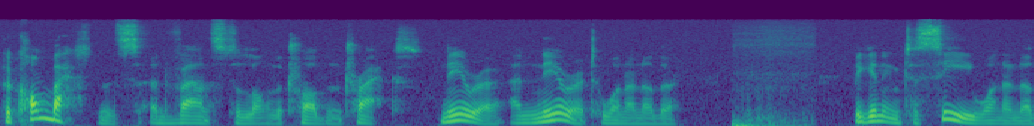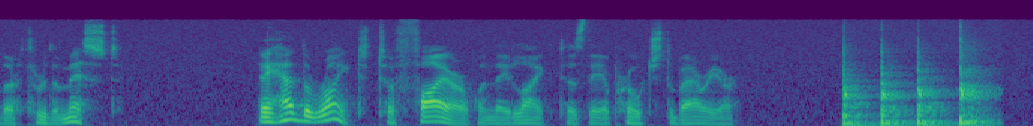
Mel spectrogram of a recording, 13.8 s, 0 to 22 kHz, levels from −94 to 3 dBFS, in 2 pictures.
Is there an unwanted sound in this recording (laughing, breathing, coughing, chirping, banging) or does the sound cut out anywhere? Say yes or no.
yes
